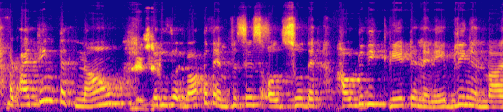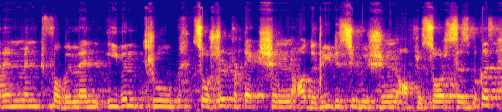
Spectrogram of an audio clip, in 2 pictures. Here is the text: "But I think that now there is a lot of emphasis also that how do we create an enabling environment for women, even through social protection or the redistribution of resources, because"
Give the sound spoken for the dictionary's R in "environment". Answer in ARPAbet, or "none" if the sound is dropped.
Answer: R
